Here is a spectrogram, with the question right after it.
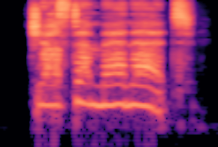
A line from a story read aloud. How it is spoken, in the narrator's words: yells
